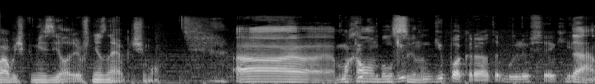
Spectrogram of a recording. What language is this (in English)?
Russian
